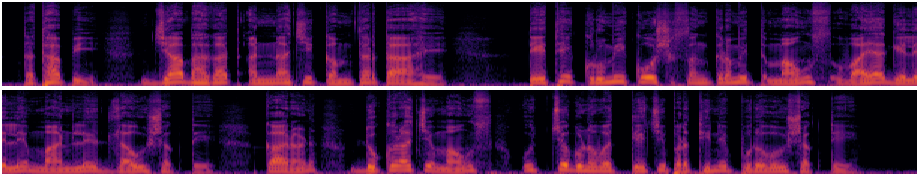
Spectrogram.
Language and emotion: Marathi, neutral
